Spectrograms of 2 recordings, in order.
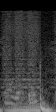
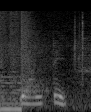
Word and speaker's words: Giyanti: Dalam pelafalan Belanda ia disebut Giyanti, dan secara tertulis ia terbaca sebagai Giyanti.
